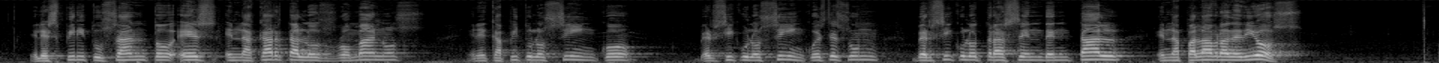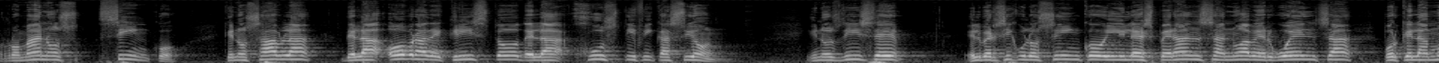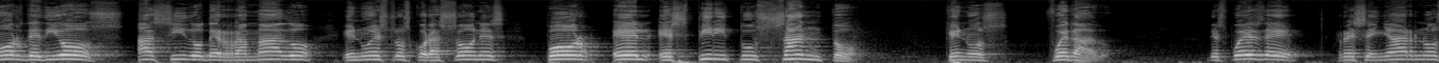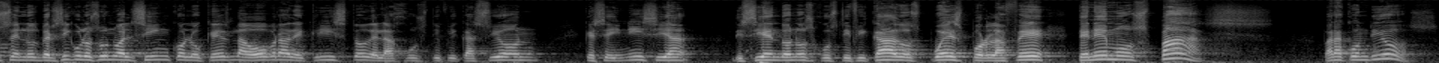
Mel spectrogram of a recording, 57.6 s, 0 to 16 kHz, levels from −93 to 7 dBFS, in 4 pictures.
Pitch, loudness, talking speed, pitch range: 195 Hz, -28 LUFS, 105 wpm, 175-215 Hz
